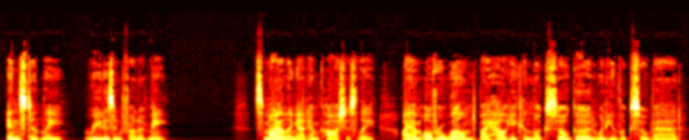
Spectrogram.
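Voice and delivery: ordinary delivery, nothing marked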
